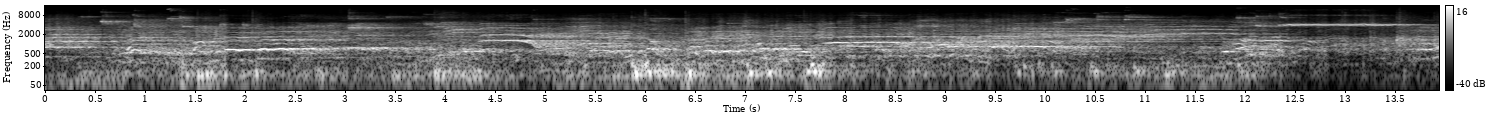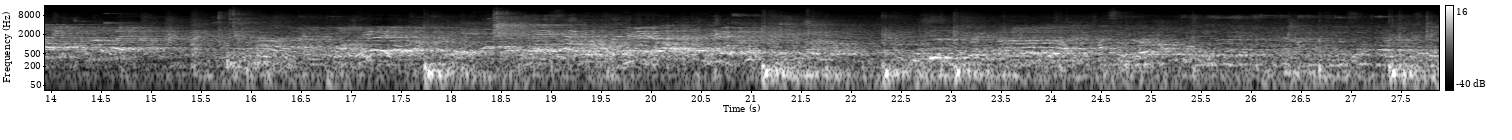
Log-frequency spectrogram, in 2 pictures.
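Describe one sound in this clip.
Spectators talk and shout throughout a large echoing gym.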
